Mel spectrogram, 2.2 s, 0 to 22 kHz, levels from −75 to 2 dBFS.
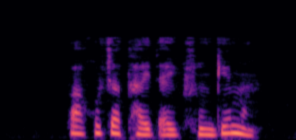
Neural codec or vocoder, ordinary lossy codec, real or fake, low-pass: none; MP3, 64 kbps; real; 7.2 kHz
